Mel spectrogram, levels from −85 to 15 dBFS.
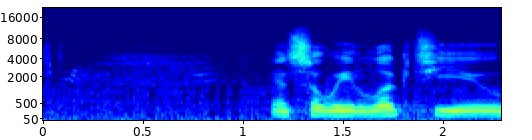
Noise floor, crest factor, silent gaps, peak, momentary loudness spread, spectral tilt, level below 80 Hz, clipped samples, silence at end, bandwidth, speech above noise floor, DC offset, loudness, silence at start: -64 dBFS; 16 dB; none; -24 dBFS; 6 LU; -4 dB/octave; -70 dBFS; under 0.1%; 0 s; 11.5 kHz; 28 dB; under 0.1%; -37 LUFS; 0 s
